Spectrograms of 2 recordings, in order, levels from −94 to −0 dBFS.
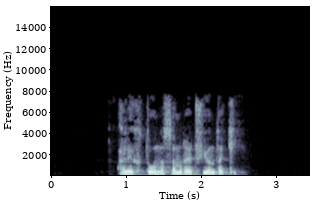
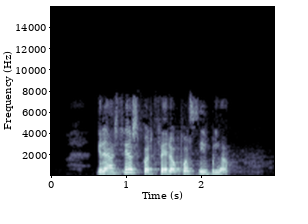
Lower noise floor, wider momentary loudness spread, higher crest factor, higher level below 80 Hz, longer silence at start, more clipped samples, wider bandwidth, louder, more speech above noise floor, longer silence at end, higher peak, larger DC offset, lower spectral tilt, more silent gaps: first, under -90 dBFS vs -59 dBFS; about the same, 9 LU vs 7 LU; about the same, 16 dB vs 14 dB; first, -56 dBFS vs -62 dBFS; first, 0.9 s vs 0.65 s; neither; about the same, 7.6 kHz vs 7.6 kHz; about the same, -15 LUFS vs -15 LUFS; first, over 76 dB vs 45 dB; first, 1 s vs 0.65 s; about the same, -2 dBFS vs -2 dBFS; neither; first, -7 dB/octave vs -5.5 dB/octave; neither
